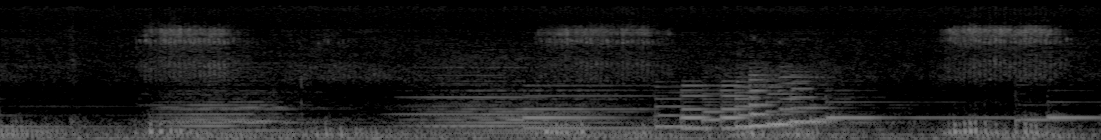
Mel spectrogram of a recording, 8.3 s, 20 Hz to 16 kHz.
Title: My cat snoring for 15 minutes :)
